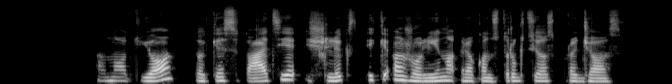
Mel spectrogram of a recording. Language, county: Lithuanian, Alytus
